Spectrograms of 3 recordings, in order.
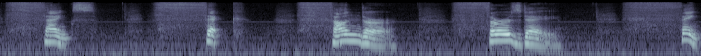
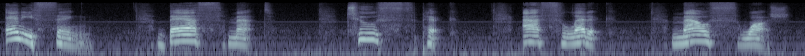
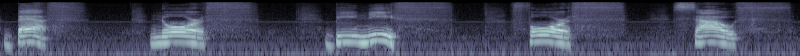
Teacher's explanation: You must stretch out the TH sound and hear the air friction.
